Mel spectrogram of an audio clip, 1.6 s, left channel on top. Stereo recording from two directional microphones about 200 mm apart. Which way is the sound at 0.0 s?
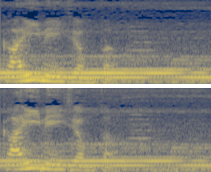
15° right (ahead or behind).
